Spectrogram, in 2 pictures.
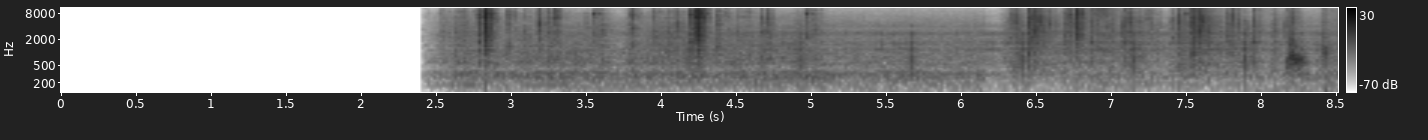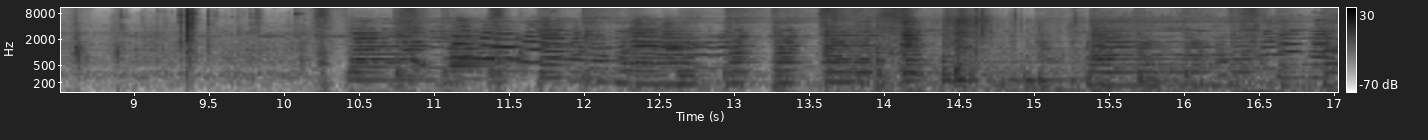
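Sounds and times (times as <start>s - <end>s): small clicks and rustles: 2.5s - 10.4s.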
